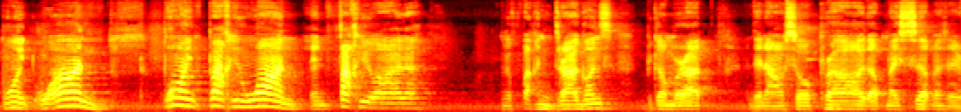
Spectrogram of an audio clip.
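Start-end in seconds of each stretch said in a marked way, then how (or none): 0.0-4.2 frustrated. Real, not acted. Gamer raging at result.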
